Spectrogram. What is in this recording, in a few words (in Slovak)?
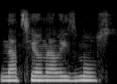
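"nacionalizmus", Slovak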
